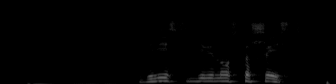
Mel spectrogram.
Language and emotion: Russian, neutral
